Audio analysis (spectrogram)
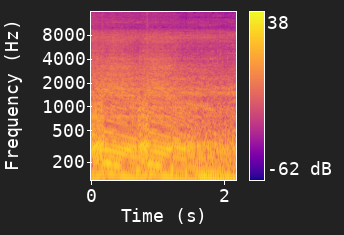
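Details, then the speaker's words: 1986 Kawasaki Bayou 300 single-cylinder with a late-80s GM HEI ignition module as backup CDI, idle set high: spits and sputters, stumbling on revs, because the module lacks the ignition advance curve. "now it will spit and sputter a little bit that idle here you can kind of hear that spit sputter a little bit it doesn't do that with the Factory CDI but it's just because this this module AGI ignition module can't do the advanced curve"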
